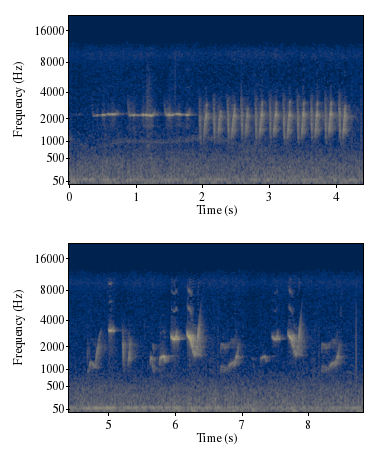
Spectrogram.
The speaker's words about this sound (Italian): Chissà che l'uccellino non canti per me. Possibile che non canti di giorno? Bell'uccellino, fa che io senta la tua bella canzone.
